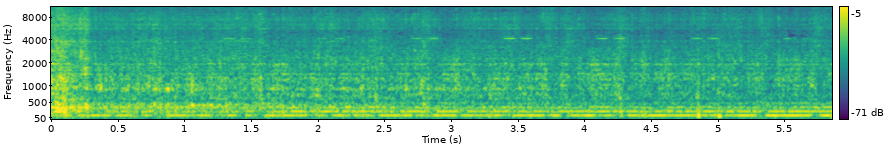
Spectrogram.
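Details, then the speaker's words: New Bosch 800 Series fridge after copper flare water line install, first test, no leaks: low steady hum with faint hiss and small ticks as water flows through filter, purging air. Normal water flow through filter. "Alright, first test. You hear the water going through the filter."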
